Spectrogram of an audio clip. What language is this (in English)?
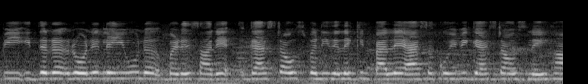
Dogri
